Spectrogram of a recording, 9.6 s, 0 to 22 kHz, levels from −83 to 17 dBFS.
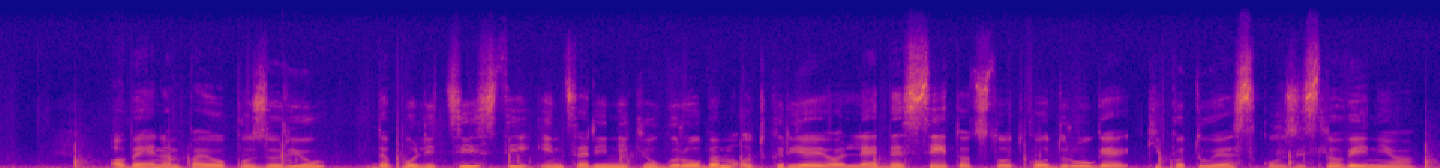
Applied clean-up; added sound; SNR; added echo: none; Walk, footsteps; 12 dB; none.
